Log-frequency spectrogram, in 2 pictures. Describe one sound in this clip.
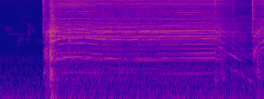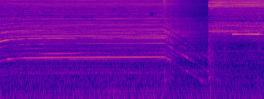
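An electric lift motor whines steadily.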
